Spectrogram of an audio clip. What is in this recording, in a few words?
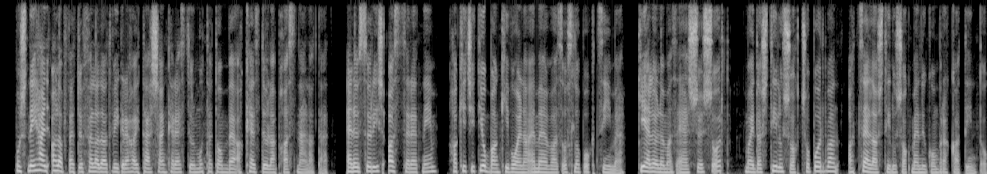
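Hungarian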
